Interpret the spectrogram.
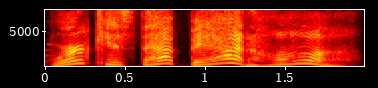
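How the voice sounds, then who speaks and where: A woman voicing a cheeky, childlike little fairy companion with a squeaky voice in a video game. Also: big pitch swings, slow, pushed and bright, no echo, soft background music, exaggerated voice. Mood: chirpy, curious. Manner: refers to self in third person. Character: small childlike floating fairy companion, cheeky and food-loving.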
